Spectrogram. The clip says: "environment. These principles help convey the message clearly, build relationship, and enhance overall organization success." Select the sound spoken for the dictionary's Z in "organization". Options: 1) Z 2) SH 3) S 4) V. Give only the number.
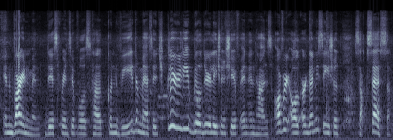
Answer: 3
